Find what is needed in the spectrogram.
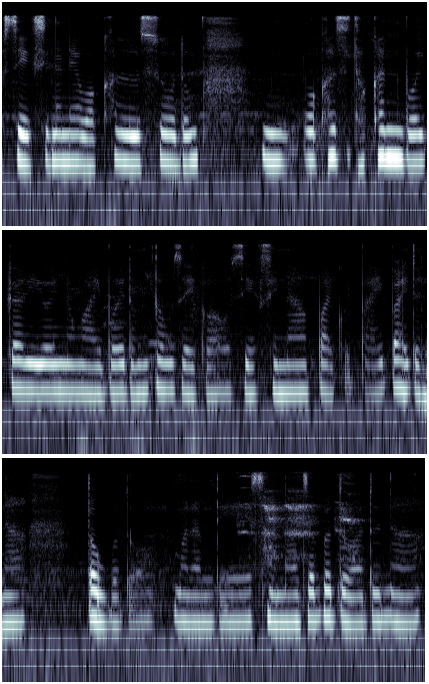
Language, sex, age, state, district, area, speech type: Manipuri, female, 30-45, Manipur, Imphal East, rural, spontaneous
